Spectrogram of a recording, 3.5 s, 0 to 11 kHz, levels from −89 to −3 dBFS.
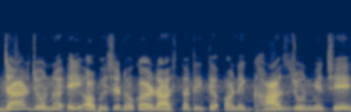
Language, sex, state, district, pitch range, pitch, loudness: Bengali, female, West Bengal, Malda, 230-270 Hz, 245 Hz, -18 LUFS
